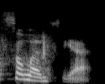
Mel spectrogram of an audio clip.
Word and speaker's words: Solensia: Called, It's called Solensia, S-O-L-E-N-S-I-A.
